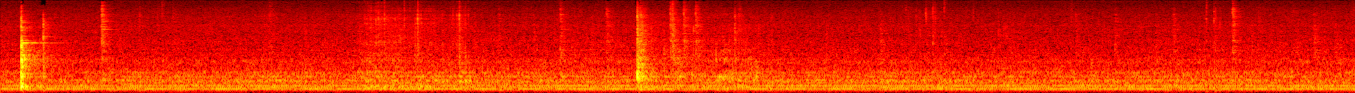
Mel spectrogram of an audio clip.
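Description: A black slotted serving spoon clacks against the pot and a ceramic plate as pieces of boiled burbot are scooped out and set down. There is a sharp clack at the very start and another about five seconds in, with softer scrapes and taps between, over a steady low hum.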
